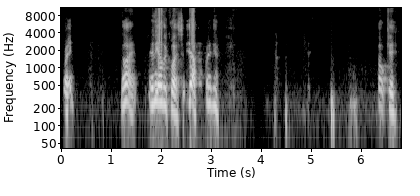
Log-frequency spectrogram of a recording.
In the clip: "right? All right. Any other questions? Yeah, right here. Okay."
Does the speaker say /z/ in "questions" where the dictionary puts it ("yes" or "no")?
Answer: no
